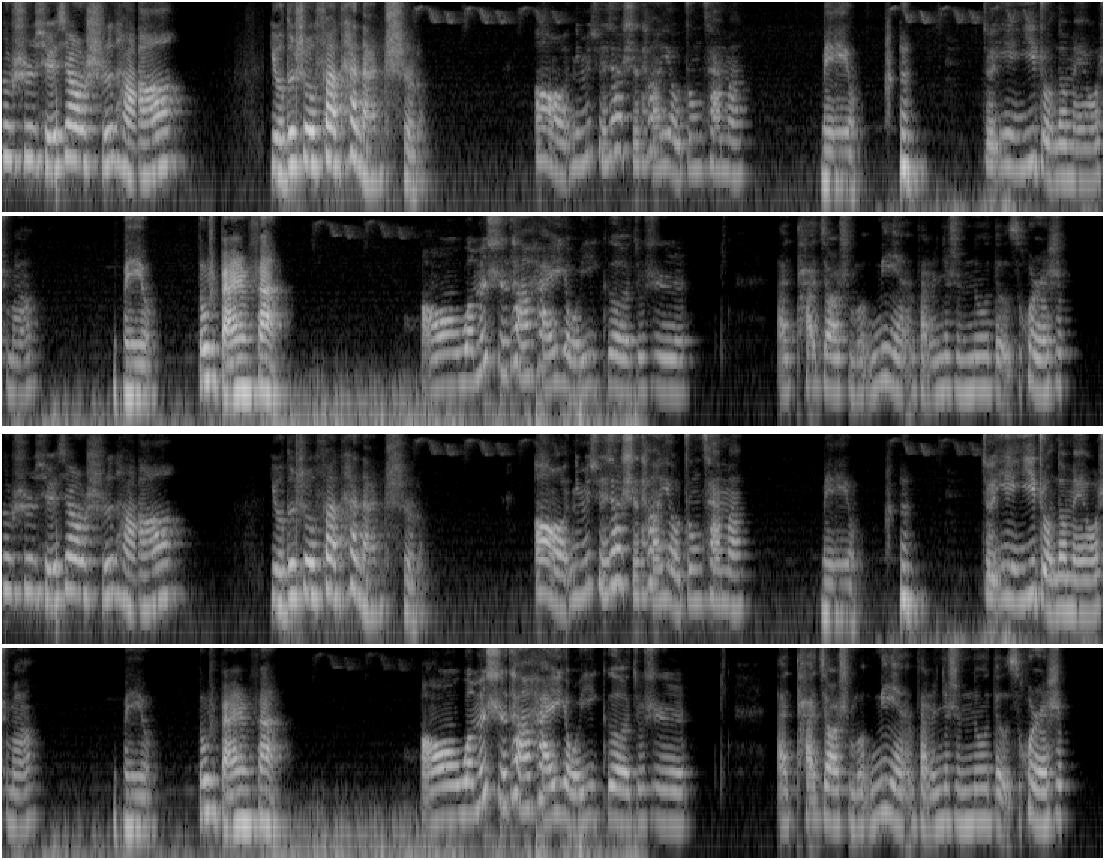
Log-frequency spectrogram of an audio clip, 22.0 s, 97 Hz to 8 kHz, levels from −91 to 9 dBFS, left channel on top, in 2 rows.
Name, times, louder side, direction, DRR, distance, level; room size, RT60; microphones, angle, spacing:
voice 1, 0.0-1.8 2.7-4.2 8.2-8.6 9.0-9.2 12.2-12.6 13.0-13.9, left 5 dB, 55° left, 0.5 m, -23 dB
sound 1, 2.9-3.0 3.5-3.8 4.1-5.6 6.2-6.3 8.0-17.4, left 1 dB, 30° left, 0.9 m, -38 dB
voice 2, 5.3-7.4 9.8-11.4 15.2-17.9 18.8-21.6, right 4 dB, 65° right, 1.0 m, -29 dB
13.0 x 4.7 x 3.5 m
head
